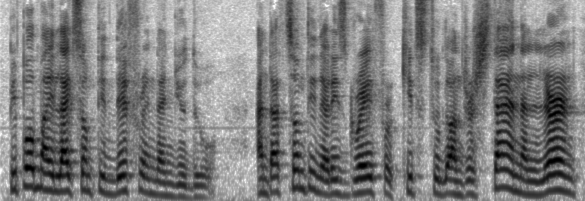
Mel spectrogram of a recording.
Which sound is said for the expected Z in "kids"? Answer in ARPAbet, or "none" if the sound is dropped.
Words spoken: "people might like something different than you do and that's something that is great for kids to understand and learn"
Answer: S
